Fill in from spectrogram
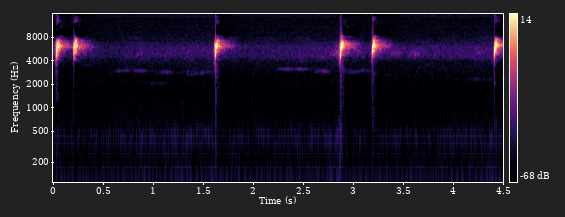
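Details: Sunbird uttering sharp, high, clipped chirps, some paired and some single, at irregular intervals of about one to one and a half seconds. Nothing else heard.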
